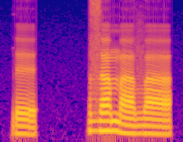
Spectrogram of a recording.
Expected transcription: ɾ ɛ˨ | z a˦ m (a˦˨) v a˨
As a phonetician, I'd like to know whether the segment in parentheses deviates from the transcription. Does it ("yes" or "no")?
yes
